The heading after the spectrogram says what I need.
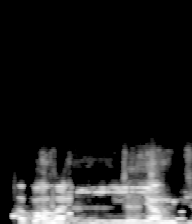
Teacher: Nun mati bertemu dengan ya, hukumnya idgham ma'al ghunnah.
